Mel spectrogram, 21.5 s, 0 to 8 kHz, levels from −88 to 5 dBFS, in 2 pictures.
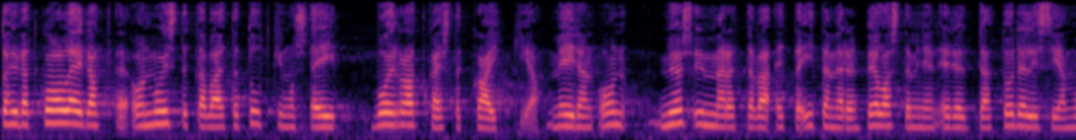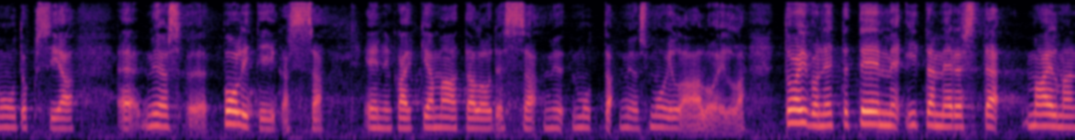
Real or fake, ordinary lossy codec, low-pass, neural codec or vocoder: fake; none; none; codec, 16 kHz, 16 kbps, FunCodec, trained on LibriTTS, 50 frames a second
